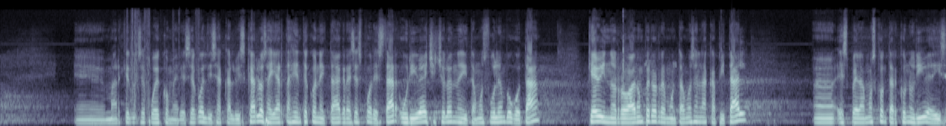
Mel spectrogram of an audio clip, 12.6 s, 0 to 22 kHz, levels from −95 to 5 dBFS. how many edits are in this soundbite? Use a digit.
0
